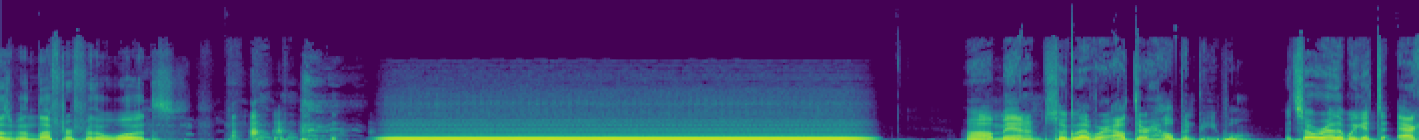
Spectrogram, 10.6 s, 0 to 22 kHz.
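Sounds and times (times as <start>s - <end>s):
speech: 0.0s - 1.9s, 7.2s - 10.6s
telephone call tone: 2.8s - 6.6s.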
